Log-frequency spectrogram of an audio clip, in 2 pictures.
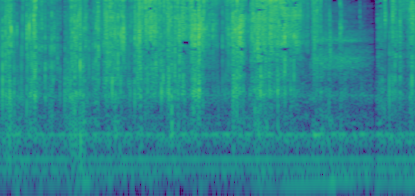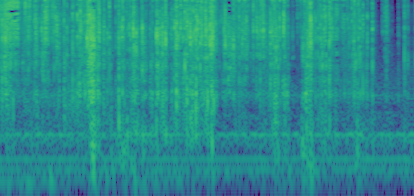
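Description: Toy surprise packaging being crinkled and torn open by hand, a steady crackle with a brief lull about halfway through.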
